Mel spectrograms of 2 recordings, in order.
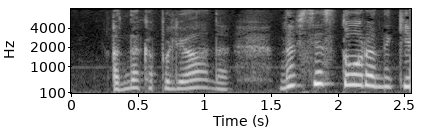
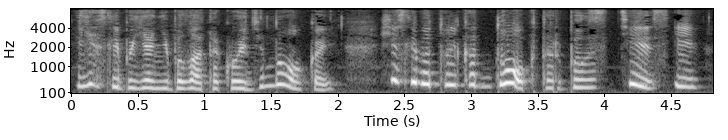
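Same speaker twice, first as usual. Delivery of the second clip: distraught; 10 dB louder than usual. Acted. Aunt close to breaking.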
